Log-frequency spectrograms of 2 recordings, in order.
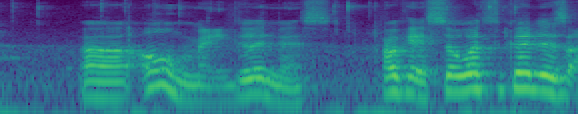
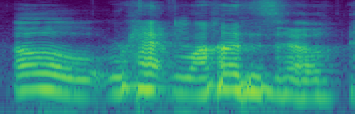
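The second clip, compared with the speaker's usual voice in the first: grand naming; 7 dB louder, much slower than usual. Acted. Naming the pet rat grandly.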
